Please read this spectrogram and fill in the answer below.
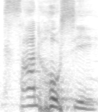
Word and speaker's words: San Jose: โ ฮ ซ ี เ จ no wrong pronunciation it is San Jose เ จ ม ั ้ ย San Jose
